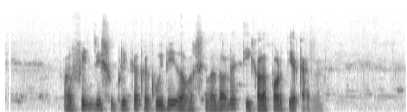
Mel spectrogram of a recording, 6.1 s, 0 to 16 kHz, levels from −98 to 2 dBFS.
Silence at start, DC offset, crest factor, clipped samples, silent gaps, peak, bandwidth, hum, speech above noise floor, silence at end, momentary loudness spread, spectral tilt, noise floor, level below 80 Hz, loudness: 0.25 s; under 0.1%; 24 dB; under 0.1%; none; -8 dBFS; 7.2 kHz; none; 34 dB; 1.3 s; 9 LU; -9 dB/octave; -64 dBFS; -72 dBFS; -31 LUFS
